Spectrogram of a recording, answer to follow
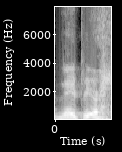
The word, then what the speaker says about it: Napier: let me welcome to the show taylor nat napier i said nephew taylor thank you very much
